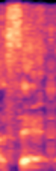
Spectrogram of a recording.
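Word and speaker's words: hacer: देता हूं टू डू को हम बोलते हैं असर हैं जी हां यह सैर अगर आपको याद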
